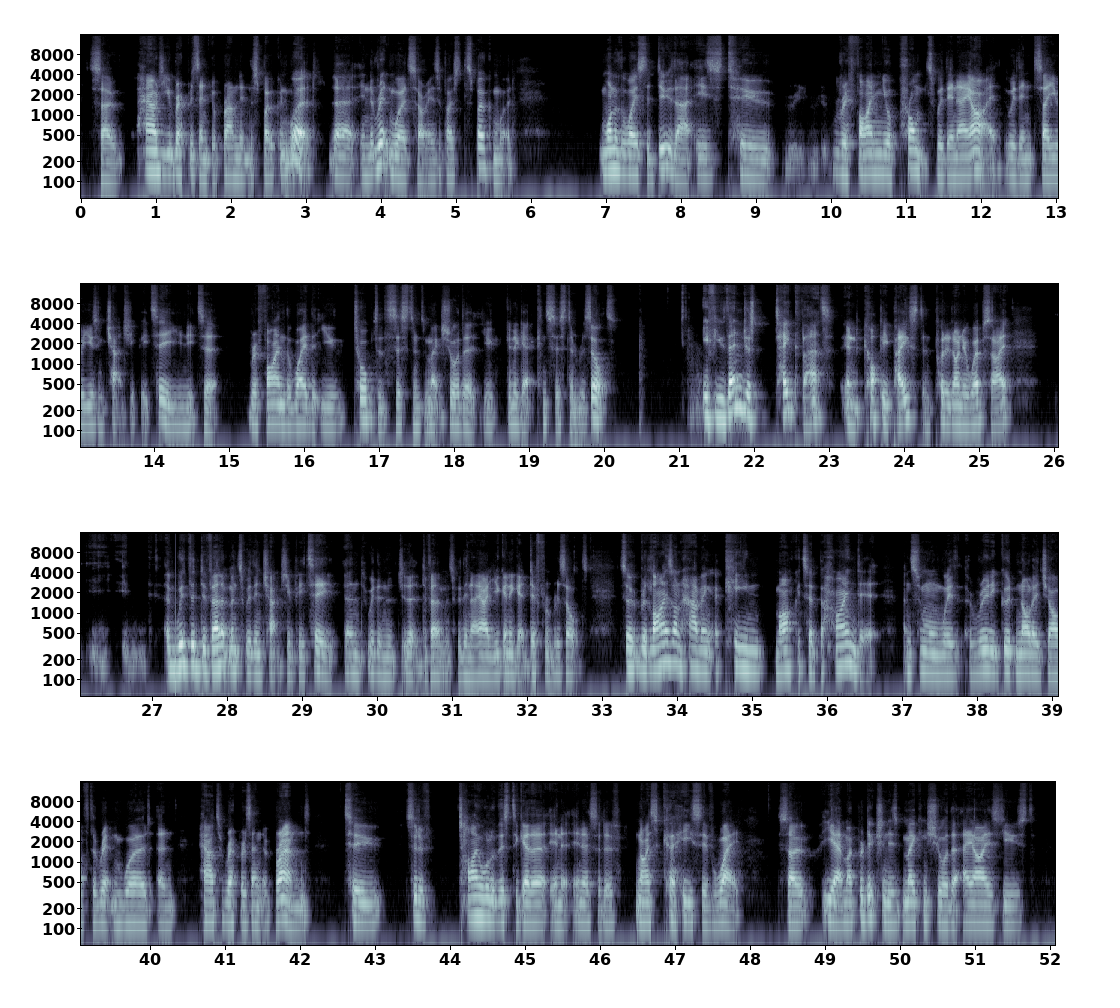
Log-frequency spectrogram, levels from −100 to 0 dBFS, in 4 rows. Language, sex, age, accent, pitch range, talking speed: English, male, 20-39, British, 115-145 Hz, 175 wpm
